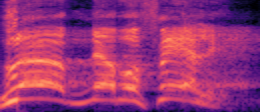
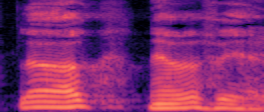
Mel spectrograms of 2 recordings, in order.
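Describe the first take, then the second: First: It is said forcefully, with strong emphasis. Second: It is read flatly, without emphasis. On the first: The speaker calls it right. "We're going to say this with some power" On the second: The speaker calls it wrong. "Y'all reading"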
